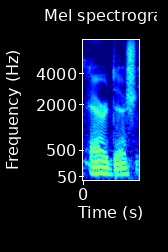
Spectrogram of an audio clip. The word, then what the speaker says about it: Erdős: It's E-R-D-O-S. It's a Hungarian name, so you would pronounce it Erdős or something like that. And he was probably the greatest mathematician of all time, some would argue, something like that.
